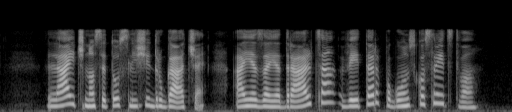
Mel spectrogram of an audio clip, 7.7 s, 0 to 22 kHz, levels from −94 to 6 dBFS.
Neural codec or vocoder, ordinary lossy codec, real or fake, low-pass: none; none; real; 7.2 kHz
